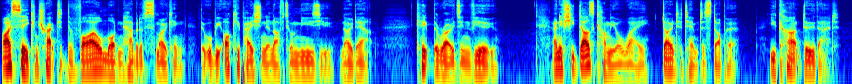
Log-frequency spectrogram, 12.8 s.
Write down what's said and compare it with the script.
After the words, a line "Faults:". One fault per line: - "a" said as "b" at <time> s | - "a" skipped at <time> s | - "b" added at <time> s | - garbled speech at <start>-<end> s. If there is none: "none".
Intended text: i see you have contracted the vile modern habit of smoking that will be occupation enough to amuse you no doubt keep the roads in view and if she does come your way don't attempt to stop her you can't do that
i see contracted the vile modern habit of smoking that will be occupation enough to amuse you no doubt keep the roads in view and if she does come your way don't attempt to stop her you can't do that
Faults:
- "you have" skipped at 0.4 s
